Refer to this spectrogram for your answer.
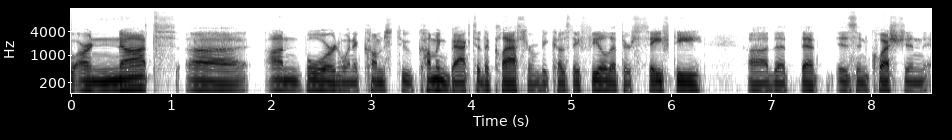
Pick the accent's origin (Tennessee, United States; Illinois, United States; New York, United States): Illinois, United States; Chicago; as a Chicagoan who has been here for the last couple of years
